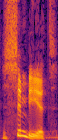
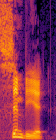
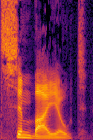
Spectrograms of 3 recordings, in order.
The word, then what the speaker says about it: symbiote: the internet went what the what like its Simbi it that's how they've always pronounced it that's how it is pronounced its sim be it not symbiote and they they ATR the entire movie and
